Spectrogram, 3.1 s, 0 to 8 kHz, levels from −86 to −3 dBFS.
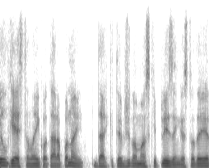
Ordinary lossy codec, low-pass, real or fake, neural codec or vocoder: Opus, 32 kbps; 7.2 kHz; fake; codec, 24 kHz, 0.5 kbps, DualCodec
